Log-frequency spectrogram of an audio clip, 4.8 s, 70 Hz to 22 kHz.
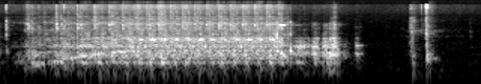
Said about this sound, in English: we're going to sew right along that edge, down the center, 1/4 inch.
